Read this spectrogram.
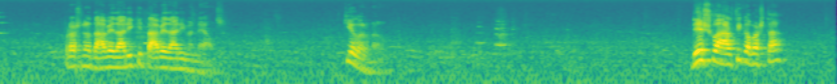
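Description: An elderly man speaks calmly and deliberately into microphones, with pauses between phrases.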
